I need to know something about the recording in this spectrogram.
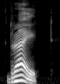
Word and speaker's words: write: अगर किसी लफ्ज़ में W हो और उसके बाद R हो तो W हमेशा साइलेंट होगा। तो नाज़रीन चलो देखते हैं कैसे साइलेंट होगा ये। राइट लिखना, रॉन्ग गलत, रेप लिपेटना, रेत हार।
